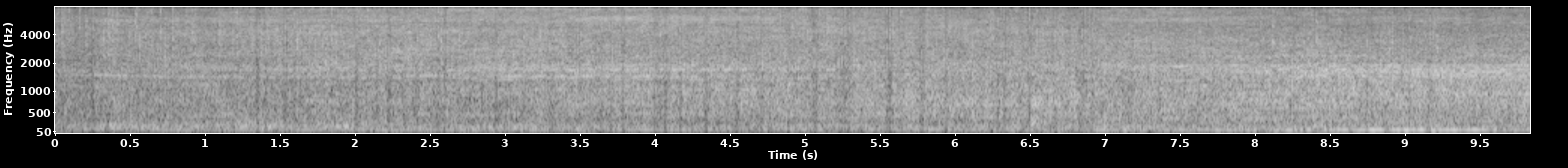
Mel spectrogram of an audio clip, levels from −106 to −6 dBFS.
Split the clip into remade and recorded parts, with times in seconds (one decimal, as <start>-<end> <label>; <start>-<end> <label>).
0.0-8.0 recorded; 8.0-8.7 remade; 8.7-9.8 recorded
